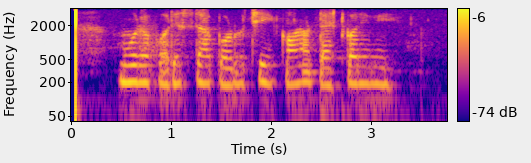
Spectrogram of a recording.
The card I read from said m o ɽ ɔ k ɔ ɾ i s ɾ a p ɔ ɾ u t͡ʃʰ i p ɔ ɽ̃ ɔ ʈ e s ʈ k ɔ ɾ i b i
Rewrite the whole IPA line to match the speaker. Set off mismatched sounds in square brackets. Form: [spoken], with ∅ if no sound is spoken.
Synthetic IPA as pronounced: m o [ɾ] ɔ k ɔ ɾ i s ɾ a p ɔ [ɽ] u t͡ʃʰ i [k] ɔ ɽ̃ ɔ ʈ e s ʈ k ɔ ɾ i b i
